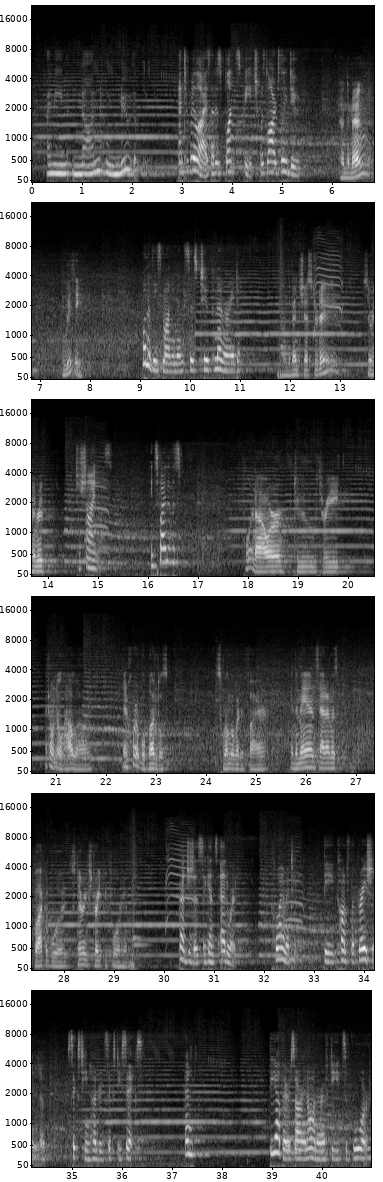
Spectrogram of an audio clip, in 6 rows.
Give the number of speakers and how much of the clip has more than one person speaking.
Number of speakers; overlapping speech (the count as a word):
four, no overlap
